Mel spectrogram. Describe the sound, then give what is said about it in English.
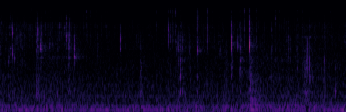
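Freshly squeezed lemon juice is poured, trickling and dripping in quick irregular drops, with soft splashes over a low steady hum. The sound is quiet and there's no talking. “And now, just pour it in there.”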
